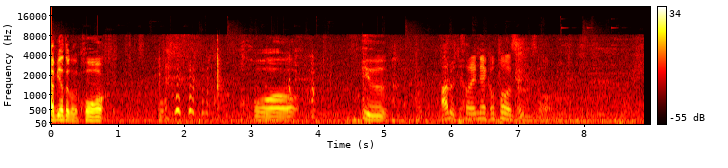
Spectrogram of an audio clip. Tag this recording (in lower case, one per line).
speech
